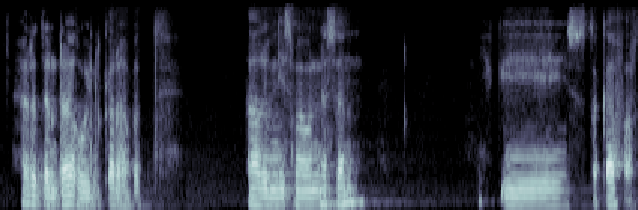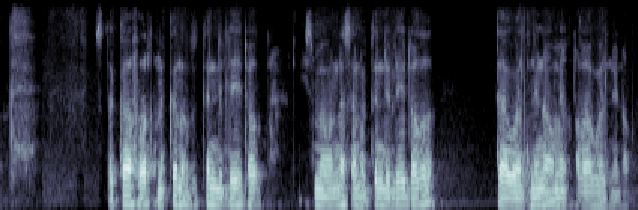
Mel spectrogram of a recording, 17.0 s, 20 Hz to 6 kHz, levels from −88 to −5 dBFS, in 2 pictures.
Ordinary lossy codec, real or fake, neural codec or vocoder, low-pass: none; real; none; 5.4 kHz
